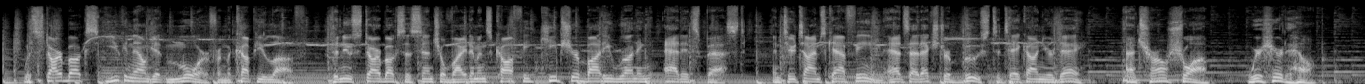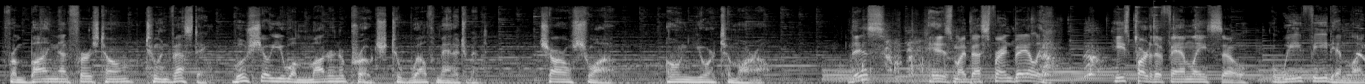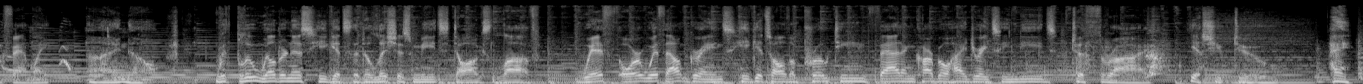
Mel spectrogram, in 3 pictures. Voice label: Commercial Voiceover; voice actor and branding specialist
